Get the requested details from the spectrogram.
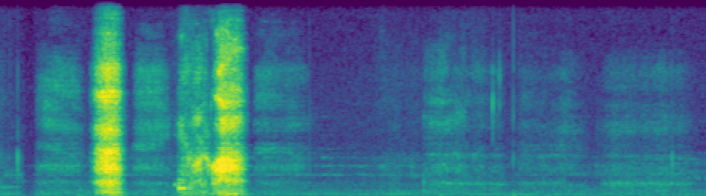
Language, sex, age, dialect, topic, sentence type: Hindi, male, 18-24, Kanauji Braj Bhasha, agriculture, question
